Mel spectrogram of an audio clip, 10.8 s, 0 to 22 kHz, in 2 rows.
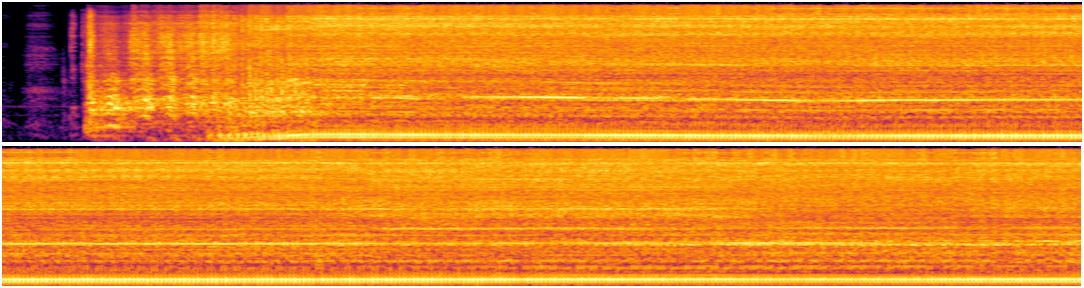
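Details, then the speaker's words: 2004 Smart ForTwo 450, off the road about six months, after its seized alternator and snapped belt were repaired. Engine cranks briefly, catches cleanly and settles into a steady, even idle with no squeals, and the alternator light goes out; normal start and idle. "That sounds better. Cool."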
